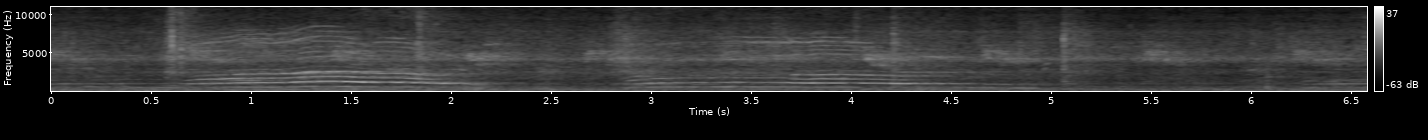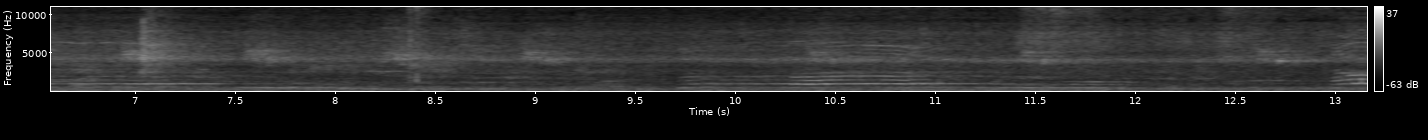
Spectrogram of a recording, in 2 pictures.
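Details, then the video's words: Stray cats fighting, giving long drawn-out wavering yowls that rise and fall, several overlapping howls one after another through the clip, with low background rumble. "Cats fighting by making strange noises. Stray cats fighting"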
